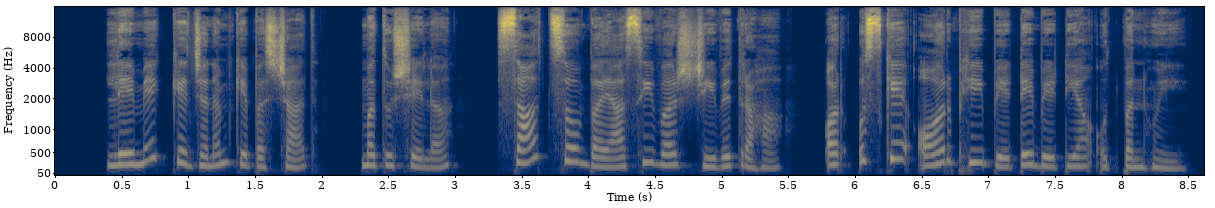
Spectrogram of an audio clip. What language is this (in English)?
Hindi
